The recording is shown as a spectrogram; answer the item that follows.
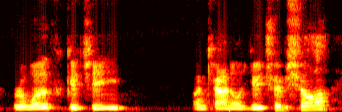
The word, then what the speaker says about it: seo: Today, I think I'm going to look at how to say this and that in Irish, which those words in Irish are shaw, meaning this, and shin, meaning that. So, let's have a few examples here, and they'll be up here on the screen for you.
